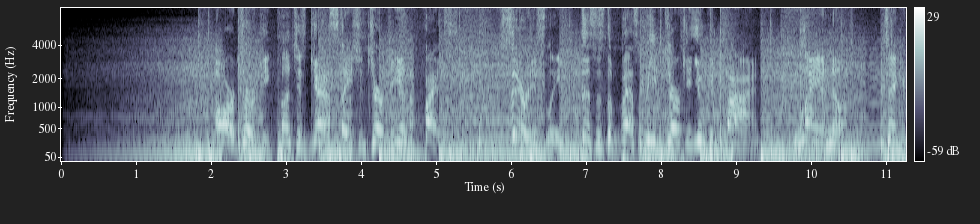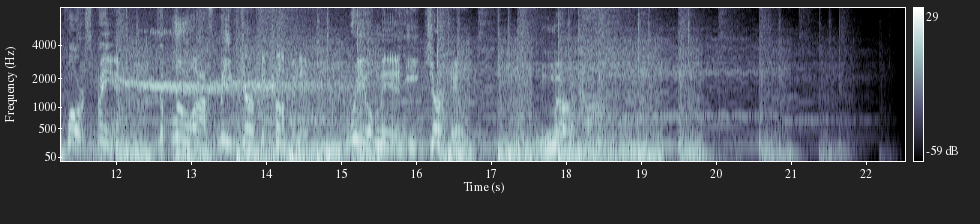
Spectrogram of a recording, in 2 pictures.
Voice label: jerky commercial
